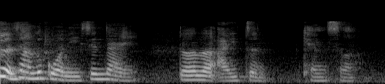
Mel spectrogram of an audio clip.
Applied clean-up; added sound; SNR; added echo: none; none; none; none.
